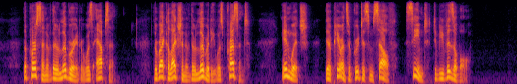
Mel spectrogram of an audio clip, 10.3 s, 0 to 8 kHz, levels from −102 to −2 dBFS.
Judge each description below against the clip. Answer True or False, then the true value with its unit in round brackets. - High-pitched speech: False (130 Hz)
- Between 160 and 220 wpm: False (145 wpm)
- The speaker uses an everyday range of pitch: False (6.7 semitones)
